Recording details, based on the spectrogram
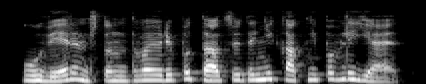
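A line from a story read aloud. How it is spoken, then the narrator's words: Calm reply. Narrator (Russian): спокойно отвечает парень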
